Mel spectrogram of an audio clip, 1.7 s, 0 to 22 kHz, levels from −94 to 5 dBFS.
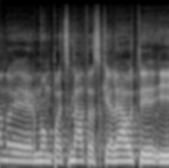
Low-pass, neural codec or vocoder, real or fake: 19.8 kHz; autoencoder, 48 kHz, 128 numbers a frame, DAC-VAE, trained on Japanese speech; fake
